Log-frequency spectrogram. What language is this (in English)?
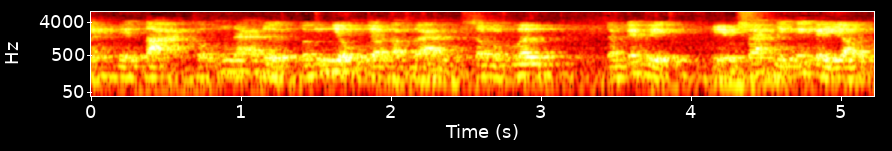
Vietnamese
